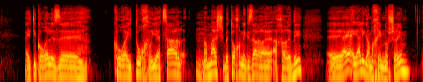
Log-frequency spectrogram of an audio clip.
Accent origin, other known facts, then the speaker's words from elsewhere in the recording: Jerusalem, Jerusalem District, Israel; אני זוכר גם שנולדתי וגדלתי בתוך הבית, כי לא היית יכול לצאת החוצה. וזהו, בגיל 5 עברנו לשכונת ארנוף.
